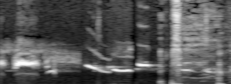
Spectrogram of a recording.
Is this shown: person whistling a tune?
yes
